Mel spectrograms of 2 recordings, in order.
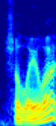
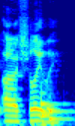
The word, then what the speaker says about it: Shillelagh: Cast as a bonus action Shalala? Is that how you pronounce it? Yeah, Shalalee. Shalalee.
